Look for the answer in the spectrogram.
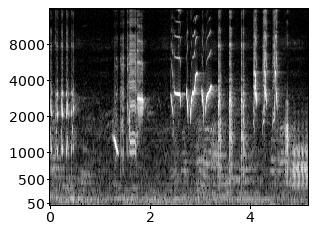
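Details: A tame, vocal Nias hill myna mixes short harsh bursts with sliding whistles. Quick upward-swooping whistled notes are followed by a rapid string of clipped, ringing calls.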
